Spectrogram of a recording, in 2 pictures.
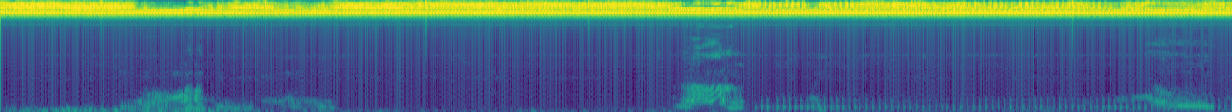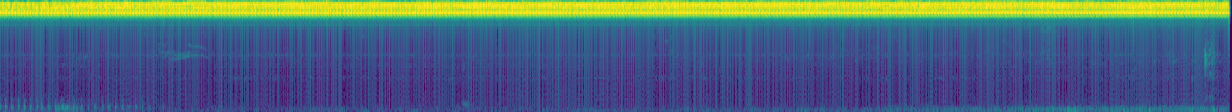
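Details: Lions mating, giving harsh, rough growling bursts at about one, five and nine seconds, each lasting roughly a second, with a softer rumble trailing after. A constant high-pitched whine sounds throughout.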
